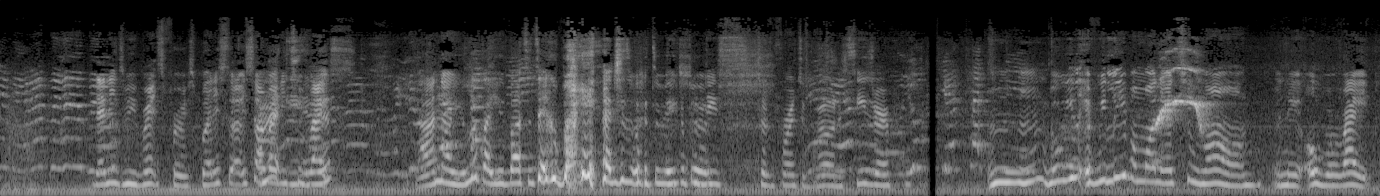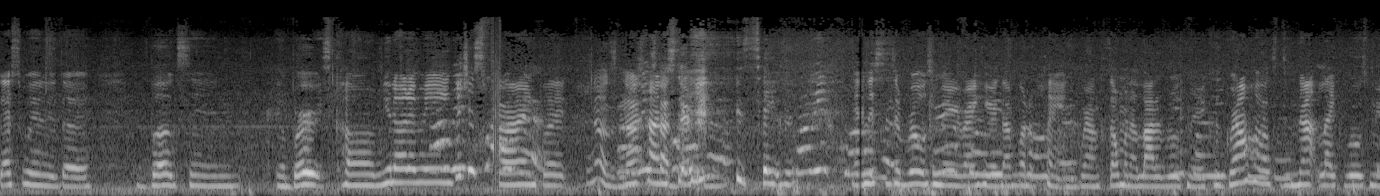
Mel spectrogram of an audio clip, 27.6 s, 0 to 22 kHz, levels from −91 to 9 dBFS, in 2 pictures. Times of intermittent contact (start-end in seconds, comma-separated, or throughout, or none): 18.69-18.80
